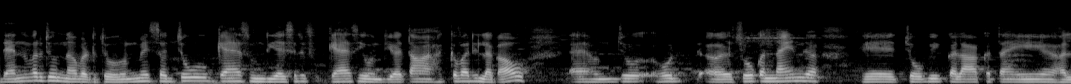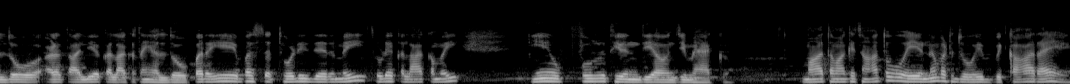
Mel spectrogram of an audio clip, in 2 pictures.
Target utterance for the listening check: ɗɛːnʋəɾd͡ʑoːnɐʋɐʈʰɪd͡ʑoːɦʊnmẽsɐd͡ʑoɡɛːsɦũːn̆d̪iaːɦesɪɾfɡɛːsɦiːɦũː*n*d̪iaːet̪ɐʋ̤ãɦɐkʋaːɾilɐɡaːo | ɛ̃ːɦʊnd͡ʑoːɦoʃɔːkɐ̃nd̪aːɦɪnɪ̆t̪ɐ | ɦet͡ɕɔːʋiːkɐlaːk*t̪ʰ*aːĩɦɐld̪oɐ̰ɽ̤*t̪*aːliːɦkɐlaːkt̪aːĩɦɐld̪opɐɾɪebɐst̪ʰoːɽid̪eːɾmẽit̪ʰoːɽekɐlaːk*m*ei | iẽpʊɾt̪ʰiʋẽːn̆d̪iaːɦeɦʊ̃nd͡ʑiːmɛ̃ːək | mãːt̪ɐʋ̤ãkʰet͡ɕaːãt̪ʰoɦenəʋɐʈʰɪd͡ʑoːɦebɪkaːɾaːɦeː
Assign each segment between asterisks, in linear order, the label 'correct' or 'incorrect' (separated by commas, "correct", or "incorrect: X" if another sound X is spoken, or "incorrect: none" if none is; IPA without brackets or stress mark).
correct, incorrect: t̪, correct, correct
